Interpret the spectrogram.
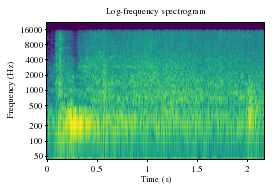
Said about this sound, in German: was ich auch noch wichtig finde, ist zum Beispiel der Druck von der Spülung.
